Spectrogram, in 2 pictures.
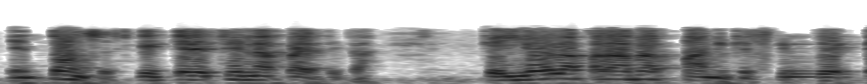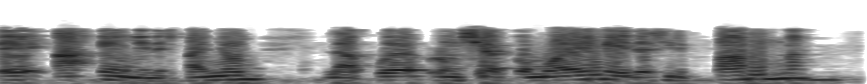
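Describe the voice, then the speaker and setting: A man's voice: medium pitch, breathy edge, dull audio. A man teaching an online phonology class, explaining step by step and often checking whether students follow. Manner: explains step by step, checks understanding with frequent questions.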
